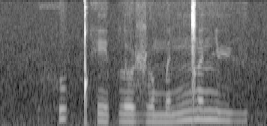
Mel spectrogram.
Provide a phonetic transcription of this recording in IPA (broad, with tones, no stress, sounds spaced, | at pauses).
h u˦ ǃʰ e˨ p l o˨ ʐ o˨ m ə˦ n ŋ͡ǀ ə˦ n y˦ v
